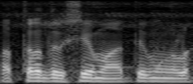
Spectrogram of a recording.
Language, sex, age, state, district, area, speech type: Malayalam, male, 45-60, Kerala, Kottayam, urban, spontaneous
